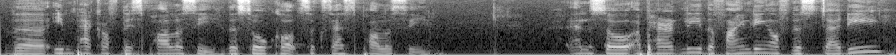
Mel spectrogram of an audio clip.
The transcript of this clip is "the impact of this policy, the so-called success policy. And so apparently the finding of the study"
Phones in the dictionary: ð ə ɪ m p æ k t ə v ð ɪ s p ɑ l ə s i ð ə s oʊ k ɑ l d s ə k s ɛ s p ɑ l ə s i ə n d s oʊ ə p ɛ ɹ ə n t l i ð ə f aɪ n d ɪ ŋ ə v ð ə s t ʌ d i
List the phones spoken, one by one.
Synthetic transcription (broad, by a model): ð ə ɪ m p æ k t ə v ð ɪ s p ɑ l ə s i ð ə s oʊ k ɑ l d s ə k s ɛ s p ɑ l ə s i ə n s oʊ ə p ɛ ɹ ə n t l i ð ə f aɪ n d ɪ ŋ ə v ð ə s t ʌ d i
